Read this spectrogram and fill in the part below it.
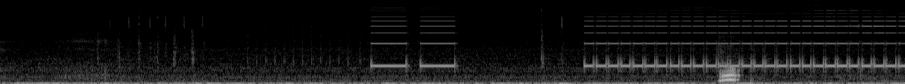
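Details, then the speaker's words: Lenovo ThinkPad T440 at power-on with liquid-damaged keyboard, Escape key stuck down: short paired high beeps then a fast continuous string of beeps, the stuck-key warning. "that sounds to me like a stuck key yeah that's a stuck key"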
